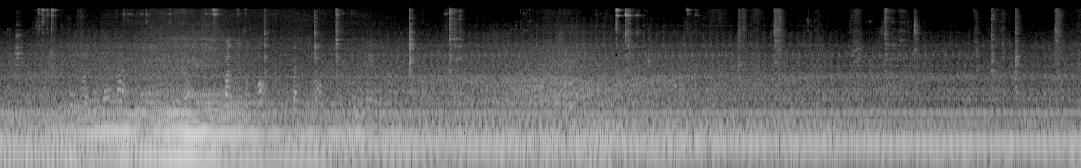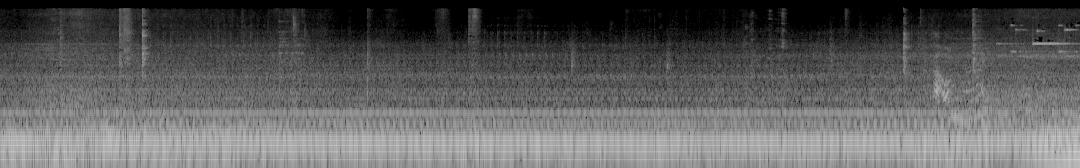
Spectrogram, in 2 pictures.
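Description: Steady low mechanical hum with several fixed tones, like a motor running, swelling into a louder rumble about two to three seconds in. Scattered light clinks of spoons on plates are heard over it.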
